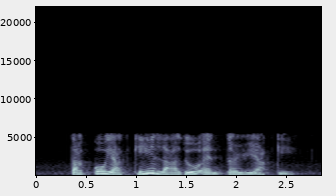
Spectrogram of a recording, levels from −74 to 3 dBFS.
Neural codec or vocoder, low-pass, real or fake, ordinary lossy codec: none; 5.4 kHz; real; none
